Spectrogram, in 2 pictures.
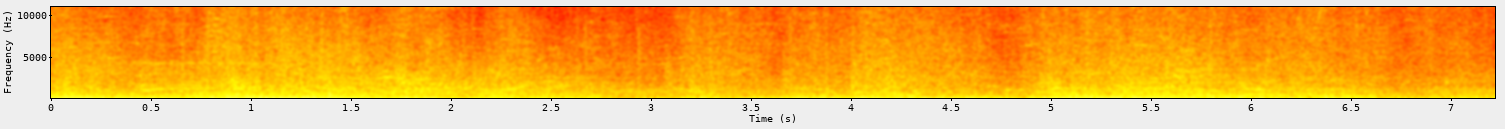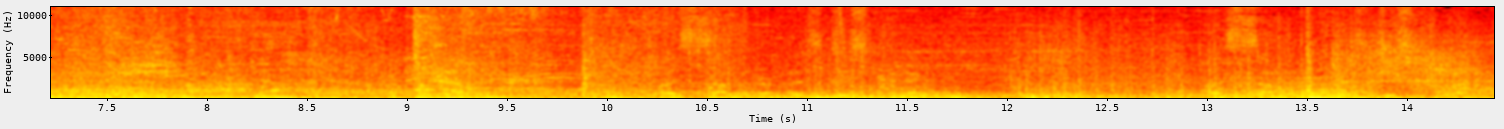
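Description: Game spell effects crackle and blast rapidly in a busy fight.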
